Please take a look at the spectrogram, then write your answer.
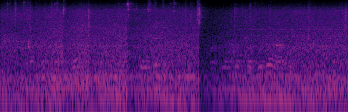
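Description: Keys jangle and clink over a steady background hiss, with a sharper metallic rattle near the middle as a young woman drops them back into her bag at a door with a padlock.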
